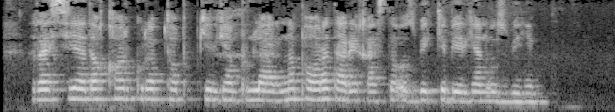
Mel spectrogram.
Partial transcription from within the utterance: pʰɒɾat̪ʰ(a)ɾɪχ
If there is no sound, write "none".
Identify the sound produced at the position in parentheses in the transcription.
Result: a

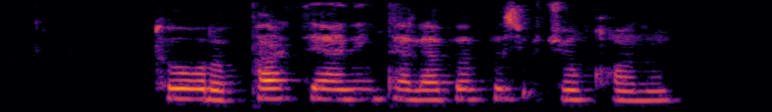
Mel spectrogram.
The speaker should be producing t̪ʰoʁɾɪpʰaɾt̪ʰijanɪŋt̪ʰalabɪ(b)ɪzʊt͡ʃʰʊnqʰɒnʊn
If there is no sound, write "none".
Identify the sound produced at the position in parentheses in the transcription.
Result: b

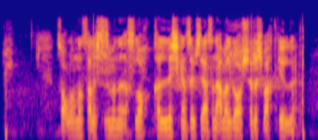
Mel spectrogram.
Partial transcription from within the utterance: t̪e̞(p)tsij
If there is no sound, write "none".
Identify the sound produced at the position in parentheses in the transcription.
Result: p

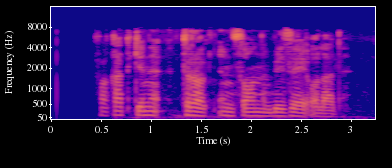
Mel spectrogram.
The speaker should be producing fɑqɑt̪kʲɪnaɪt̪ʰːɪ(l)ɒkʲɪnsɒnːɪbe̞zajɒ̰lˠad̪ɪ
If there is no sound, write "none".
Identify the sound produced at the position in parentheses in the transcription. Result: ɾ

